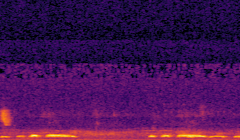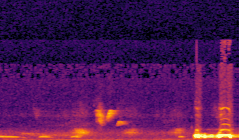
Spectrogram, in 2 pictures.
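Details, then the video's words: Lure singing of a spotted dove, used to provoke rival males; soft, faint coos and murmured notes scattered through the first seconds, then a sudden loud pair of throaty coos at the close. "tiếng cu gáy mồi giọng hạp bổi dùng kích bổi rất hiệu quả"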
